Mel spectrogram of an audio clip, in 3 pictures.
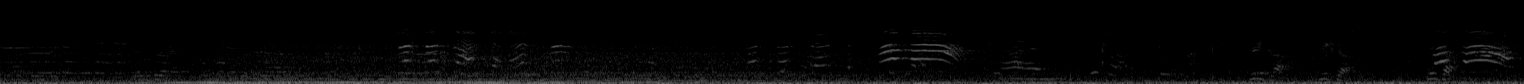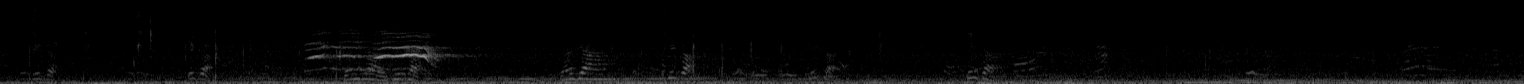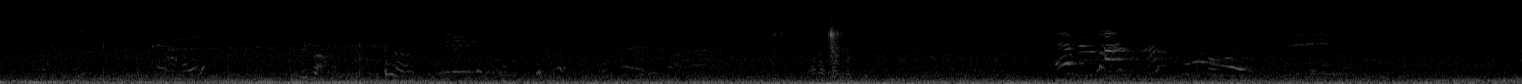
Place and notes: JinZhou Park, Taipei City - in the Park
Sitting in the park, Environmental sounds, Parents and kids, Binaural recordings, Zoom H4n+ Soundman OKM II
Taipei City, Taiwan, 8 February 2014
